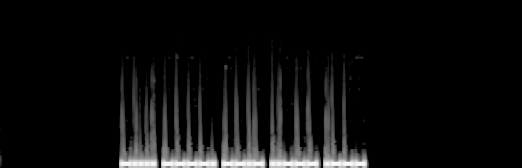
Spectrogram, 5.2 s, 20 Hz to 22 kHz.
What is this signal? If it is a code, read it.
Morse code, heard as a keyed tone, about 40 wpm, 700 Hz. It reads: 69Q2J
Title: Code Groups - 5 Letter:Numbers - 40wpm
